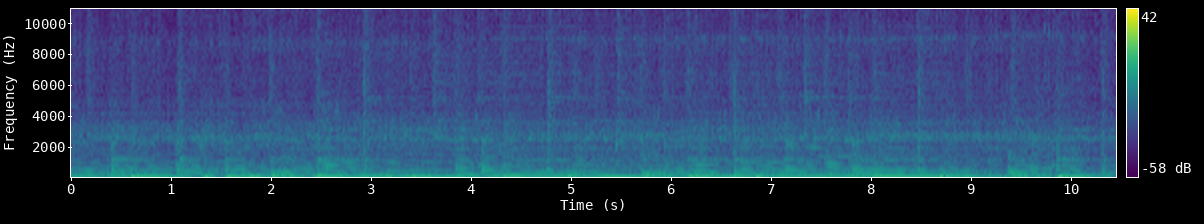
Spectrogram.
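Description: Tiny SEMTO ST-NF2 inline two-cylinder four-stroke nitro glow engine running under background music.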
